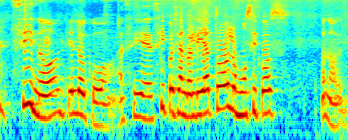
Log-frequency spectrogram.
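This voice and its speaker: A woman with a Peruvian accent, ordinary pitch variation and a moderate pace. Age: 40s. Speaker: singer-songwriter. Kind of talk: interview.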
